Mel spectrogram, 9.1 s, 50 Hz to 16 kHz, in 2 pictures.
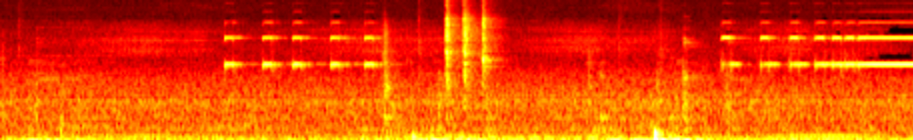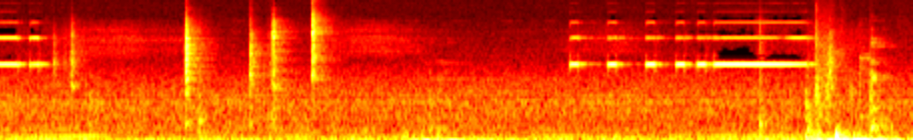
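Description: Digital torque wrench beeping three times, each tone about a second long, as each transmission case bolt reaches the set torque of 28 N·m, with short ratchet clicks between the beeps.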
